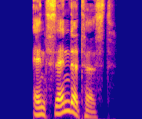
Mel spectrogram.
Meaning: inflection of entsenden: 1. second-person singular preterite 2. second-person singular subjunctive II
- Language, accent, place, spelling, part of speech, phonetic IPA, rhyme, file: German, Germany, Berlin, entsendetest, verb, [ɛntˈzɛndətəst], -ɛndətəst, De-entsendetest.ogg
